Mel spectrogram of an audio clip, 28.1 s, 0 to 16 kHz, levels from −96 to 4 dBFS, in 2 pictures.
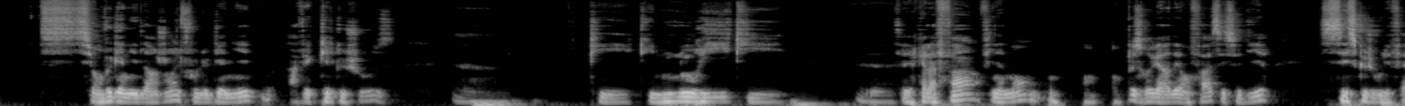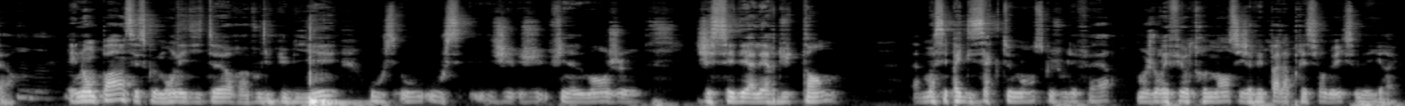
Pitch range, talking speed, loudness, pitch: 100-120 Hz, 180 wpm, -26 LUFS, 110 Hz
